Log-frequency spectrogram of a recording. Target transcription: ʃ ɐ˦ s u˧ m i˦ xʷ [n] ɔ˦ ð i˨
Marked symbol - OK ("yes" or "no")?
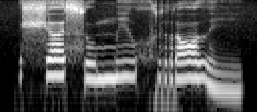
no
